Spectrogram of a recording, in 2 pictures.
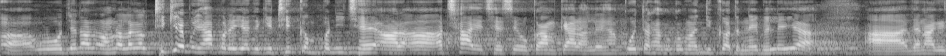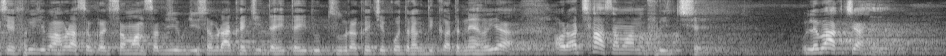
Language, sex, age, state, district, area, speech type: Maithili, male, 45-60, Bihar, Supaul, rural, spontaneous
